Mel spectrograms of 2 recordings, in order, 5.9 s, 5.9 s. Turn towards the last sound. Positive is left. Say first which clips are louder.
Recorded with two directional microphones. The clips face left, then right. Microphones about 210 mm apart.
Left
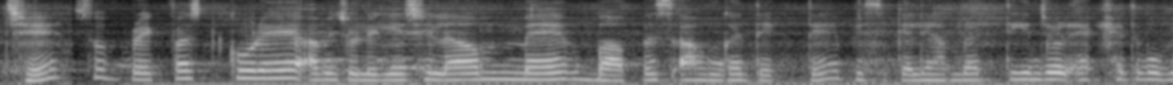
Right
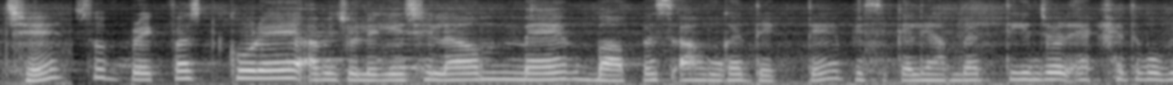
# right 2 dB
turn(degrees=-15)  # may be behind; listen again after turning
